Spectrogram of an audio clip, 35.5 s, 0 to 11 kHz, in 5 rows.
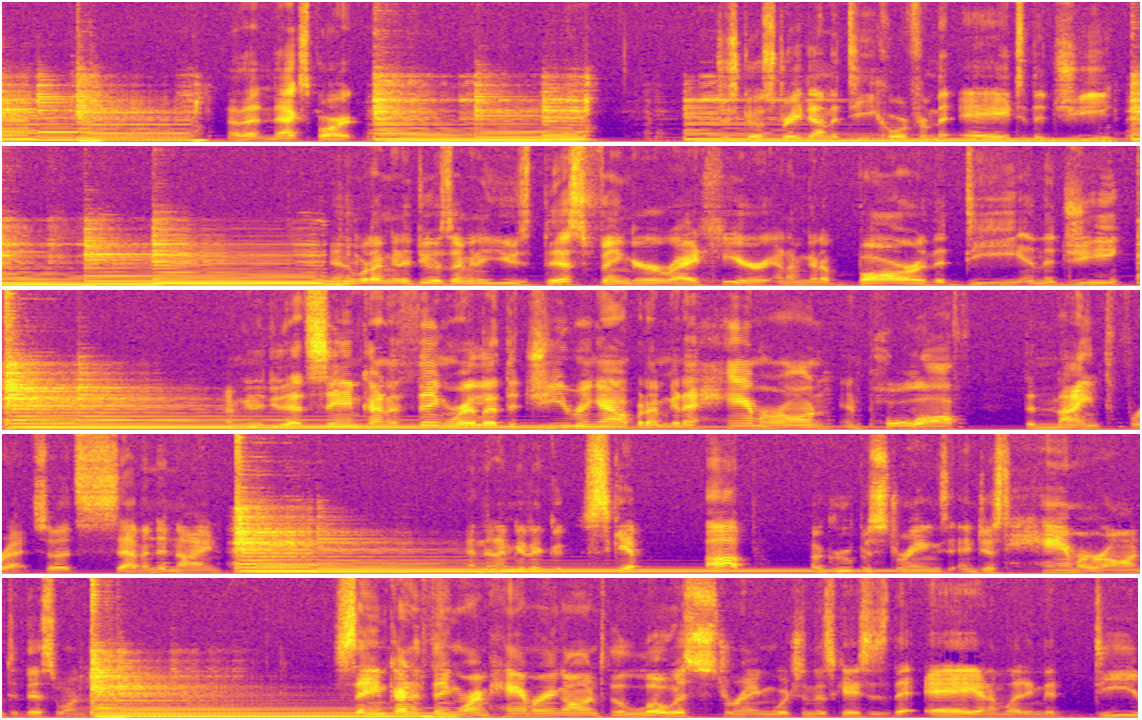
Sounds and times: Electric guitar: 0.0s - 1.4s, 2.3s - 9.3s, 14.2s - 18.4s, 22.7s - 27.2s, 29.0s - 31.3s
Speech: 1.4s - 2.3s, 4.5s - 7.0s, 9.2s - 14.2s, 15.6s - 22.8s, 24.2s - 29.0s, 30.6s - 35.5s.

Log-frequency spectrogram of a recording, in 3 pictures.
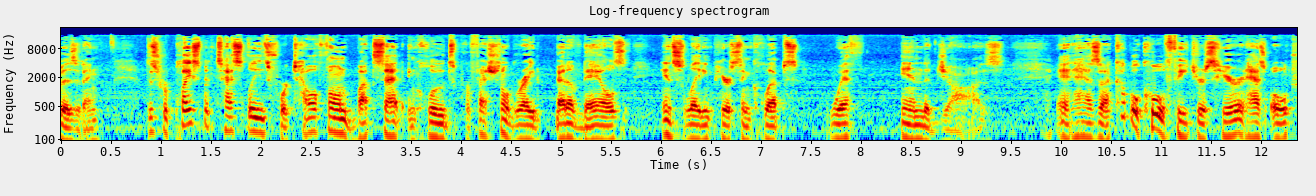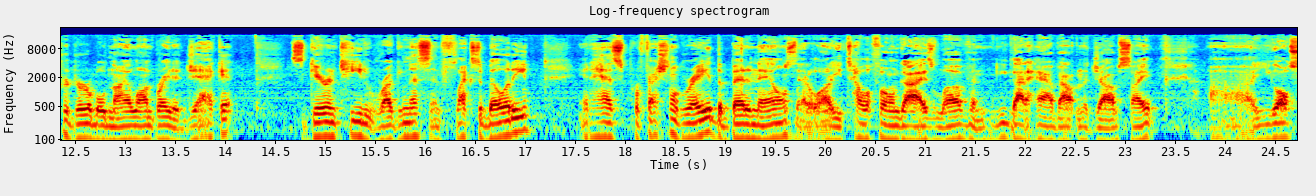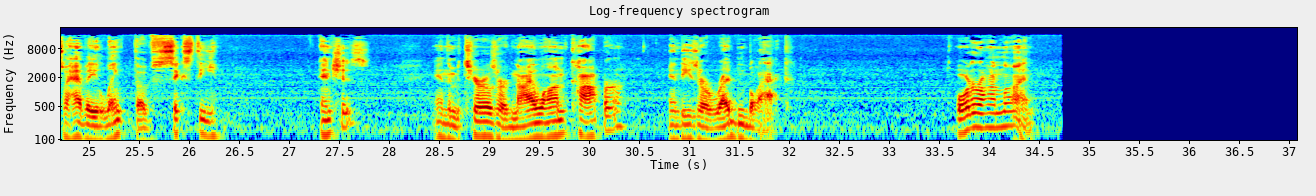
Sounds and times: Speech: 0.0s - 26.4s, 27.3s - 27.9s, 28.5s - 32.1s, 33.6s - 34.6s.

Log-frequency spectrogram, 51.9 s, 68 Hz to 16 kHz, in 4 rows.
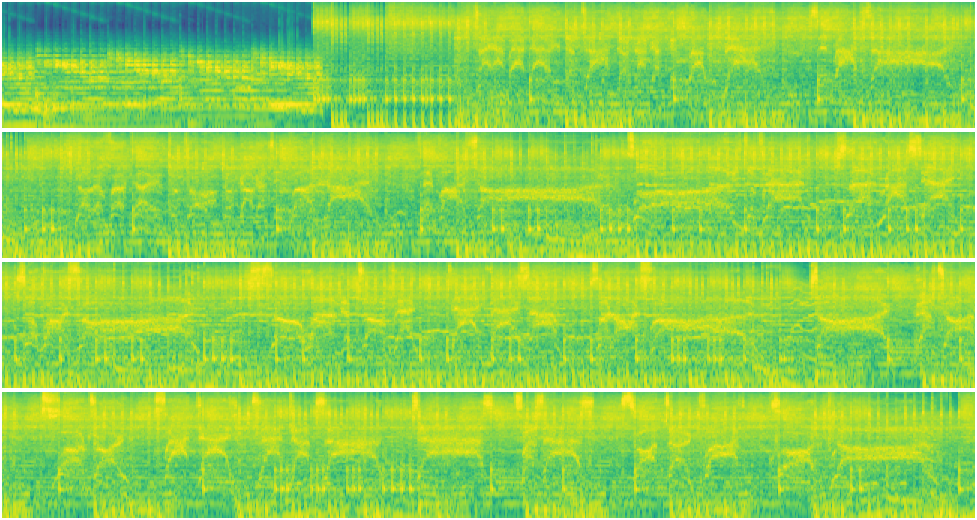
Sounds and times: Music: 0.0s - 51.8s.

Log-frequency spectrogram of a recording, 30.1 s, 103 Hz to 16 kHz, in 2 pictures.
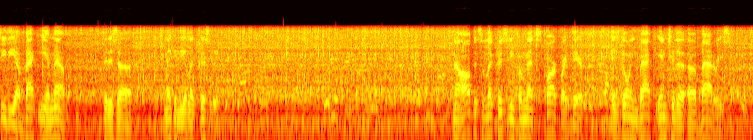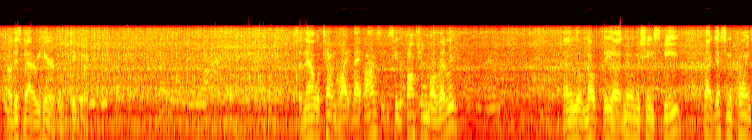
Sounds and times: Trickle, dribble: 0.0s - 30.1s.

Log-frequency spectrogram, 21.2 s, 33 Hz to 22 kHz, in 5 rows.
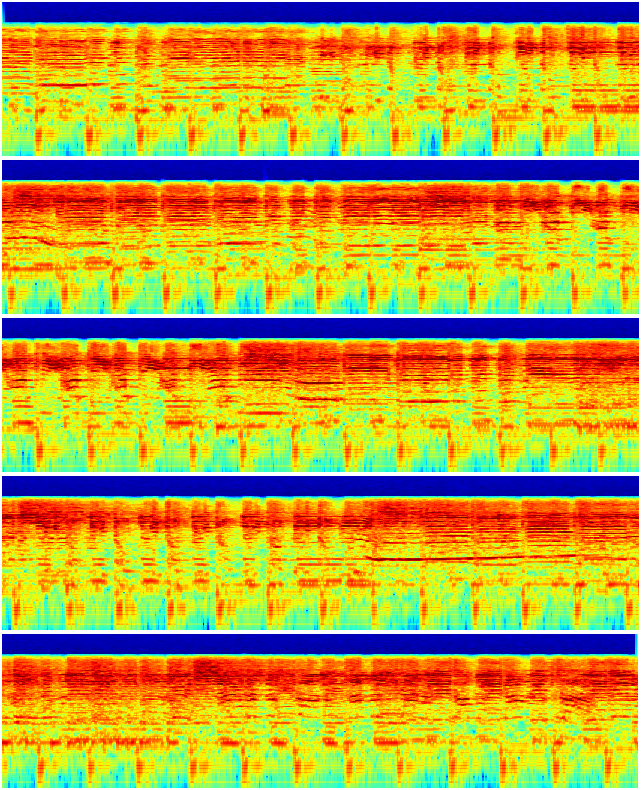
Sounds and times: Drum kit: 0.0s - 21.2s
Singing: 0.0s - 21.2s
Ska: 0.0s - 21.2s.

